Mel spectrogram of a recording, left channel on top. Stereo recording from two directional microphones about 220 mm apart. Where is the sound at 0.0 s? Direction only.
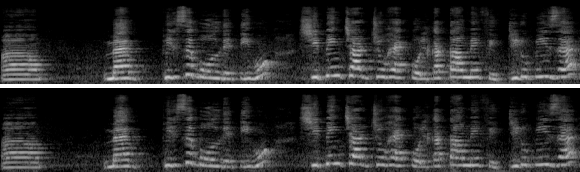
20° left (ahead or behind).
